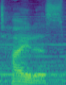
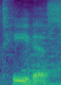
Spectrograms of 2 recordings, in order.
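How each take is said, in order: First: The first syllable sounds like 'tie'. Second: The first syllable sounds like 'tee'. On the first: "I always said Titus because T I would be Thai" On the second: "the Square Enix way of saying it is Titus"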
